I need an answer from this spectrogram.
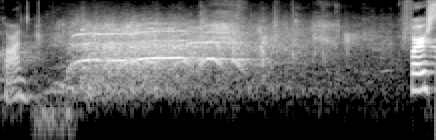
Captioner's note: audience cheers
